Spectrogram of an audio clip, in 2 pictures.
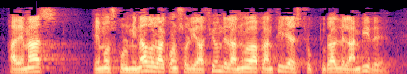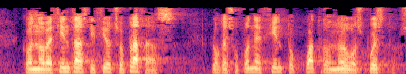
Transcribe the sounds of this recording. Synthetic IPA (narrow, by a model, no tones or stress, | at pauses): aðe̞mas | e̞mo̞skulmĩnað̞olako̞nso̞liðaθjo̞nd̪e̞lanwe̞β̞aplant̪iʎae̞st̪ɾuk̚t̪uɾald̪e̞lambiðe̞ | ko̞nːo̞β̞e̞θje̞nt̪azðjeθio̞t͡ʃo̞plaθas | lo̞ke̞supo̞ne̞θje̞nt̪o̞kwat̪ɾo̞nwe̞β̞o̞spwe̞st̪o̞̥s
